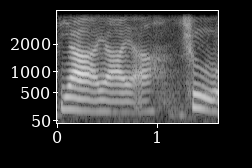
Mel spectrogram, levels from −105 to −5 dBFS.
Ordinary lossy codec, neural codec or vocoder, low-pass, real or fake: none; autoencoder, 48 kHz, 128 numbers a frame, DAC-VAE, trained on Japanese speech; 3.6 kHz; fake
